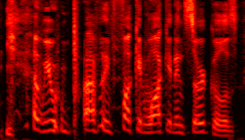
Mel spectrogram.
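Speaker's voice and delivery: high, laughing confession; amused admission. Real, not acted. Storyteller admitting they walked in circles, laughing. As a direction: laugh through an absurd admission. Laughs at own absurd mistake.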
